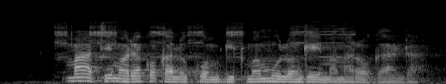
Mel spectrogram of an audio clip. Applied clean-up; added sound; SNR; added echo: none; Printer; 16 dB; reverberation time 1.6 s.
